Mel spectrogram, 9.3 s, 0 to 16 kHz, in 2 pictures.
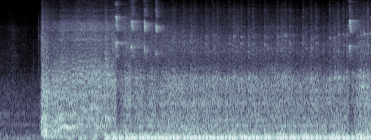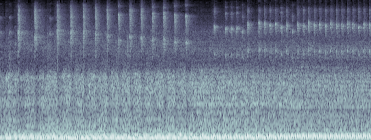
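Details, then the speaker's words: Old Bobcat 600 cold-started with starting fluid on a snowy day: steady low idle with faint fast ticking hiss, worse cold, better warm, louder under load; owner hopes exhaust gasket leak but fears head gasket. "yeah it's really bad now that it's cold I'm hoping that's just a exha leak kind of starting to really sound like a head leak again"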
